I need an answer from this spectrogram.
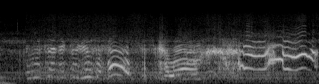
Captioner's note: on phone; sceaming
